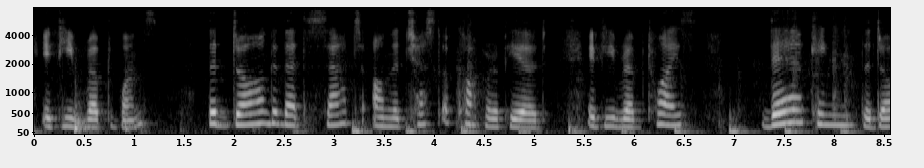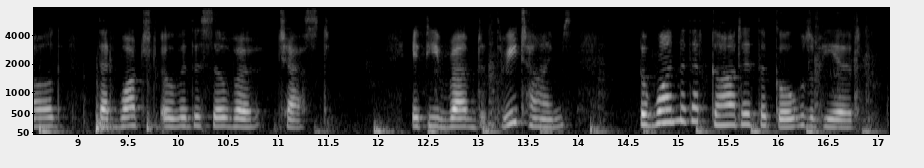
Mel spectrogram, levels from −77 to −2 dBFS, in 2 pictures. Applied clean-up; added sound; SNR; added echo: none; Walk, footsteps; 12 dB; none.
